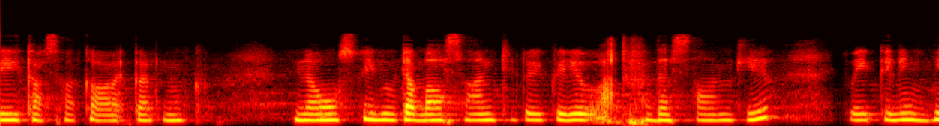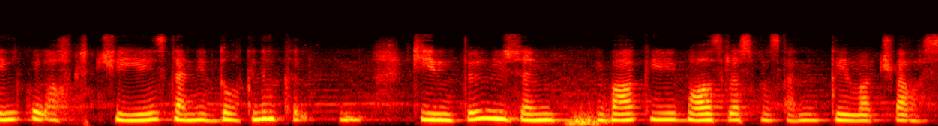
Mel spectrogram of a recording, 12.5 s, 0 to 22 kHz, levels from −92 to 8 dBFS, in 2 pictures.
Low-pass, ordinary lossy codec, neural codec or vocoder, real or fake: 7.2 kHz; none; codec, 24 kHz, 0.9 kbps, WavTokenizer, medium music audio release; fake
